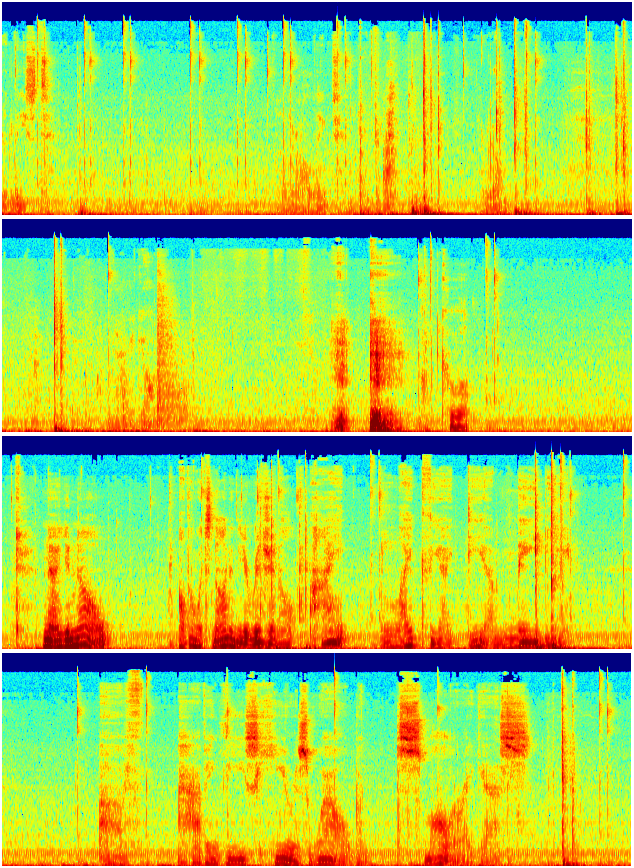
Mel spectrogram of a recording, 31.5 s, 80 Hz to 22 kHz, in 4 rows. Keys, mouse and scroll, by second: 3.9-5.2 right drag, 5.2 ctrl+j, 6.4 ctrl+s, 7.7 alt+h, 8.6 a, 9.2 middle click, 18.4-19.8 middle drag, 20.4-22.1 drag, 22.6 shift+d, 23.5-27.1 drag, 27.1-30.6 middle drag, 30.6 Tab.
